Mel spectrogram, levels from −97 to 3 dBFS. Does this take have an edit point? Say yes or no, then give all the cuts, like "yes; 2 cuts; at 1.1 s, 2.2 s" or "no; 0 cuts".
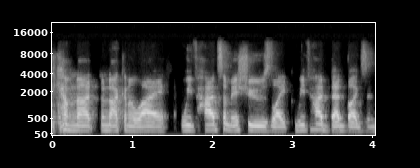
yes; 1 cut; at 1.5 s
